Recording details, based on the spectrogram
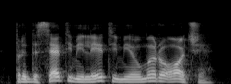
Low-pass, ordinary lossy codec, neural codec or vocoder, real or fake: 7.2 kHz; none; none; real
